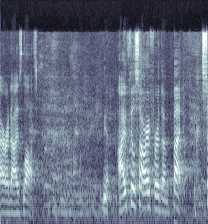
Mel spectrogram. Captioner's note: laughter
